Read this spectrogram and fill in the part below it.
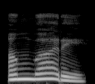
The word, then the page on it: ಅಂಬಾರೆ: ambāre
